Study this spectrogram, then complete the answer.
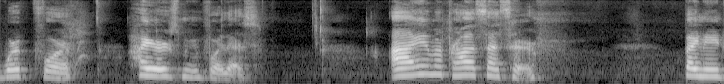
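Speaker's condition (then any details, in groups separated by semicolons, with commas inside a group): Cerebral palsy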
